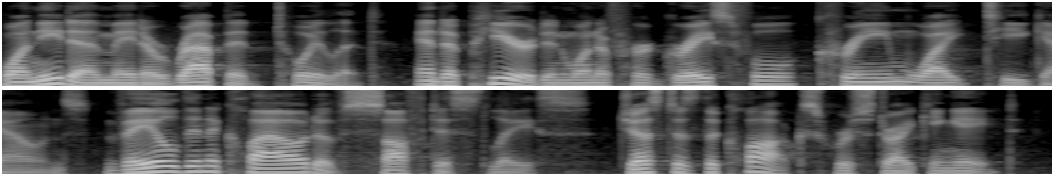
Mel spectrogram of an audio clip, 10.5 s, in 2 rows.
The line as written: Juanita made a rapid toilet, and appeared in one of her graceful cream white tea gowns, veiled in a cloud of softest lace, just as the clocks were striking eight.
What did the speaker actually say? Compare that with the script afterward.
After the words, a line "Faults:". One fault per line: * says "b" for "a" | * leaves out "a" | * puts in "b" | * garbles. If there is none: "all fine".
Juanita made a rapid toilet, and appeared in one of her graceful cream white tea gowns, veiled in a cloud of softest lace, just as the clocks were striking eight.
Faults:
all fine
